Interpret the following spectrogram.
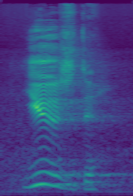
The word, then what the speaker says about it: used: Third word is used. Used. Do you hear the word? The sound? Yes, it's D.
